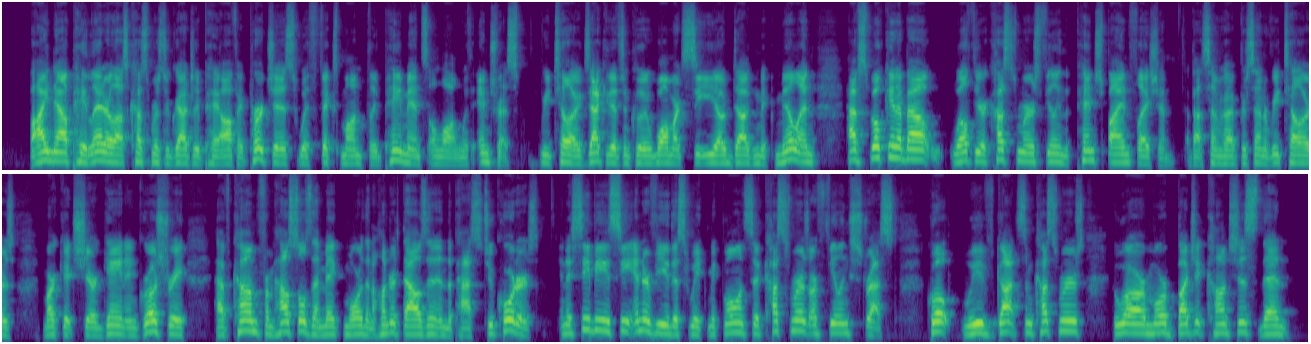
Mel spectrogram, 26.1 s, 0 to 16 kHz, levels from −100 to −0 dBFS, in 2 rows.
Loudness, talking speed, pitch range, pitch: -27 LUFS, 190 wpm, 125-160 Hz, 140 Hz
